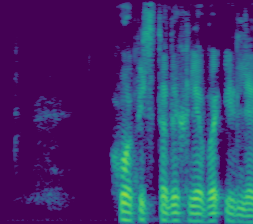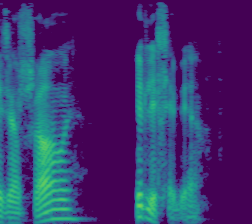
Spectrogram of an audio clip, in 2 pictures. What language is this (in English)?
Belarusian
